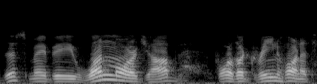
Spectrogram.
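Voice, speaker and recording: An actor playing a resolute newspaper publisher, with an American accent and emphatic, authoritative old-time radio delivery. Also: male voice, mid-range voice, animated, measured pace, noisy background, close to an everyday voice. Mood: grave, determined. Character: resolute, commanding young male newspaper publisher and crusader. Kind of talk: 1930s-40s radio acting. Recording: tinny band-limited vintage radio recording.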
